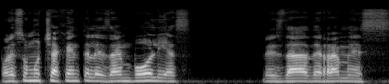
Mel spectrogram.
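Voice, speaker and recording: In a very clean recording with a silent background and a dry, close sound with no echo, a man with a fairly high pitch talks at a fairly slow pace in a monotone, flat intonation. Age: 30s. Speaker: podcast host. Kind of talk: casual monologue.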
